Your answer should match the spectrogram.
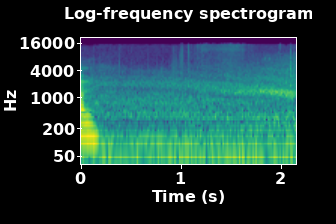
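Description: Rumble of a passing vehicle, growing slowly louder from about a second in.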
